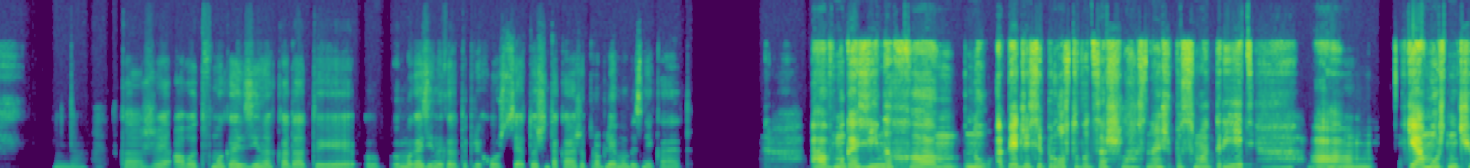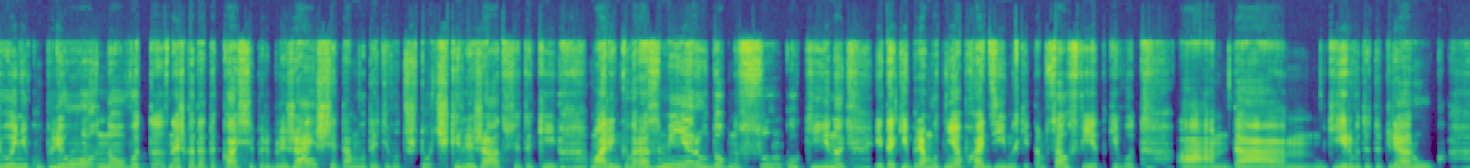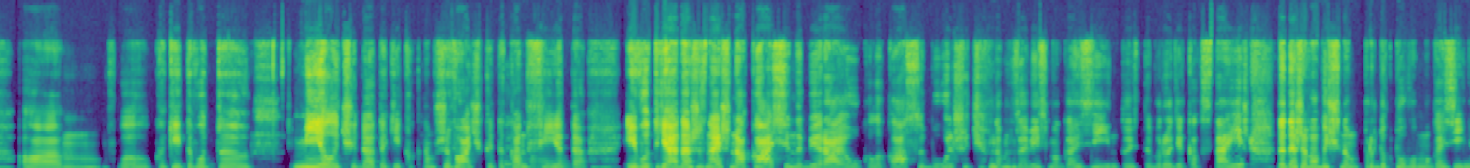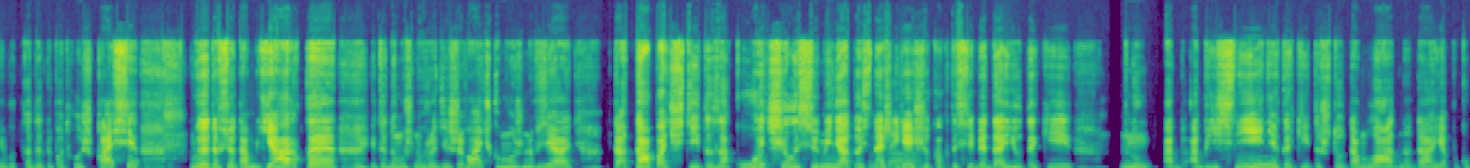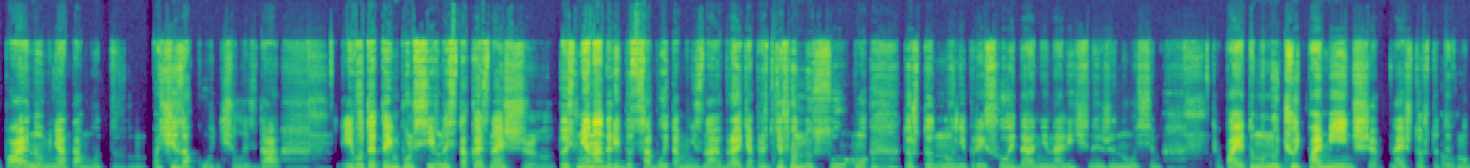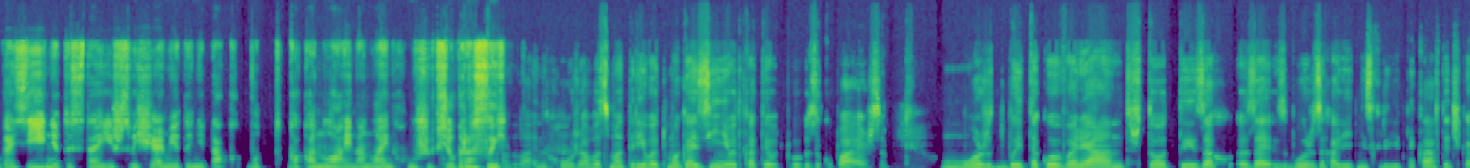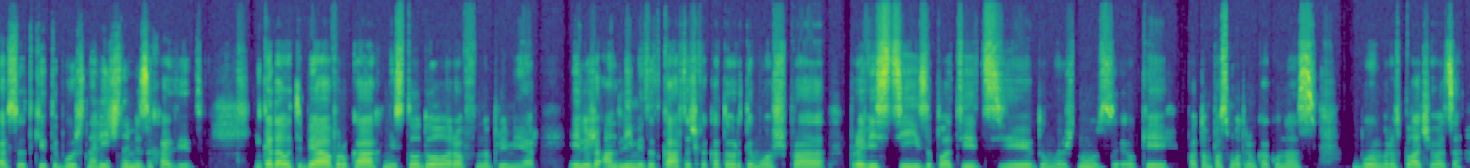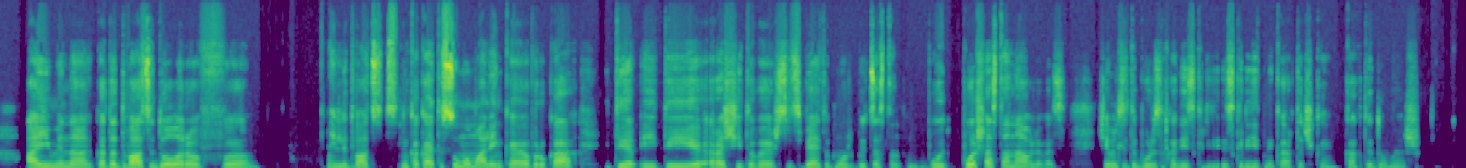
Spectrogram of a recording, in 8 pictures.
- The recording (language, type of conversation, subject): Russian, advice, Почему я постоянно совершаю импульсивные покупки на распродажах?
- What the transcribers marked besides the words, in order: tapping; other background noise; laughing while speaking: "чем"; laughing while speaking: "определённую"; other noise; laughing while speaking: "в разы"; in English: "unlimited"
